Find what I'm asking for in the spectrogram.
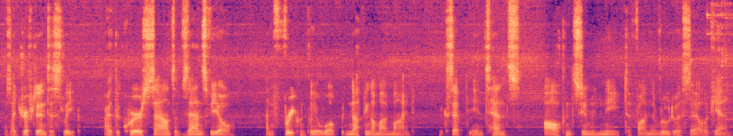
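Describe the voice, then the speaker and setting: A man's voice: low voice, little pitch movement, creaky, a bit bright. An actor playing a haunted older man, recalling his youth in a grave, literary horror monologue for an audio drama. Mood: troubled. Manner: grave, literary, measured storytelling. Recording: noisy track with ambience behind.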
